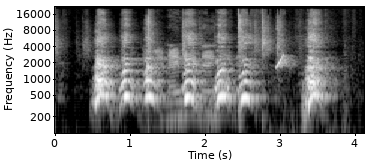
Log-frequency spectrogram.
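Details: Boxer dog barking at a vacuum cleaner indoors: a rapid run of about six loud, harmonic, arch-shaped barks spaced roughly every third of a second, ending with a final bark after a brief pause.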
